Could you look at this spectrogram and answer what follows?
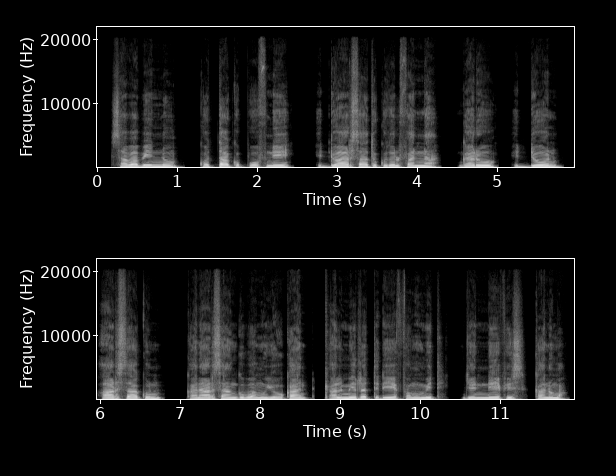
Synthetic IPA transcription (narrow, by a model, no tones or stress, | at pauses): sɐβɐbiːnːu | kɔt̪ːaːkʼɔpʼːo̞ːfneː | ɪd̪ːoːaːɾsaːt̪ɔkːɔt̪ɔlfɐnːaː | ɡɐɾuː | ɪd̪ːo̞ːn | aːɾsaːkʊŋ | kɐnaːɾsaːŋɡʊbɐmʊjo̞ːkaːŋ | kʼɐlmiːrːɐt̪ːɪᶑɪʔe̞ːfːɐmʊmɪt̪ɪ̥ | d͡ʒɛnːe̞ːfɪskɐnʊmɐ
